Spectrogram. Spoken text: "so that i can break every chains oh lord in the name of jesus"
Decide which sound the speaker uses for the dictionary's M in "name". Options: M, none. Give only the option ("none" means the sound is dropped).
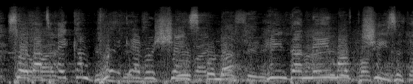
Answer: M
